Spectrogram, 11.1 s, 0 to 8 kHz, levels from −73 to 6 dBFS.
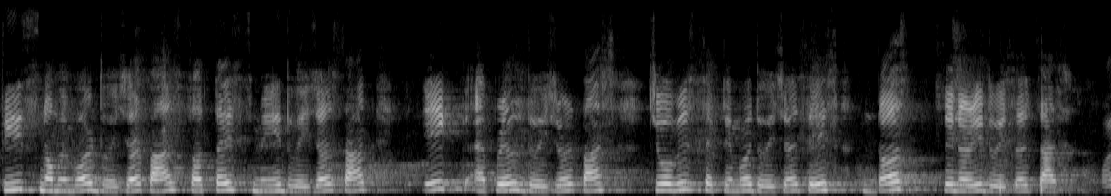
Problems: constant background noise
